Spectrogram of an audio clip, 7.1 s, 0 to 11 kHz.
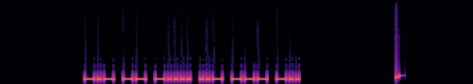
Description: Morse code, heard as a keyed tone, about 25 wpm, 700 Hz. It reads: KM6UOD
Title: USA Call Signs Repeated 2x 25wpm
